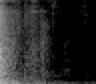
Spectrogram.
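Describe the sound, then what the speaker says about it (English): A door is shut inside a house, giving one dull, close thud that dies away quickly into quiet, with no voices. "And finally, shut that door."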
